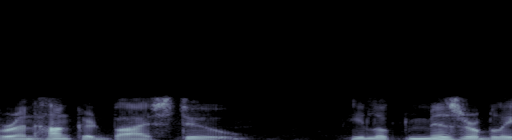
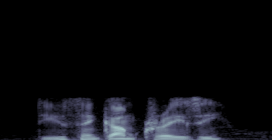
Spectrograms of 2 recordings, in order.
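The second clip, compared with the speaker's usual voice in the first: ordinary delivery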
